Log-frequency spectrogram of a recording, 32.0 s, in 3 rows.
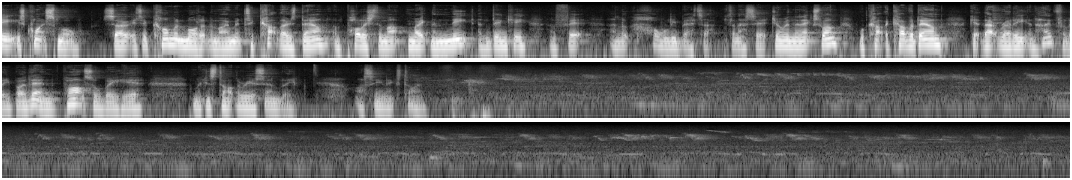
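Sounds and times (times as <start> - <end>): small birds chirping: 13.9 - 32.0.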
